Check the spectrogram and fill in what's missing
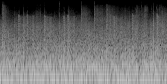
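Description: Cram cannon fire in a From the Depths battleship battle comes as a dense, continuous roar of booming shots and blasts, loud and unbroken throughout with no distinct gaps.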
